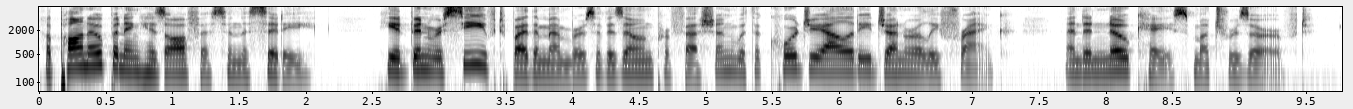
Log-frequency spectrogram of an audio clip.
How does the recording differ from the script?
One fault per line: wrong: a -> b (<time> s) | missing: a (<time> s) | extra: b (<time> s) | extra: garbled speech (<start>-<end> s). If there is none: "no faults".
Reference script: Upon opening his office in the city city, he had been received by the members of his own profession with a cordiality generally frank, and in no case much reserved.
missing: city (2.1 s)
